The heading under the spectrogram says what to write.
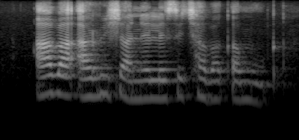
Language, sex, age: Northern Sotho, female, 27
